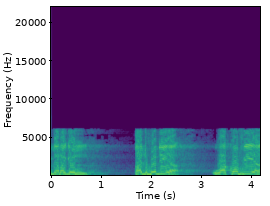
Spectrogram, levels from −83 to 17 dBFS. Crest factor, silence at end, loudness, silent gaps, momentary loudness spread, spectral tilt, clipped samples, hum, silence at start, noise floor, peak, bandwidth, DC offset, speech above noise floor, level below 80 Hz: 10 dB; 0 s; -10 LUFS; none; 18 LU; -4.5 dB/octave; under 0.1%; none; 0 s; -45 dBFS; -2 dBFS; 6.4 kHz; under 0.1%; 35 dB; -38 dBFS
